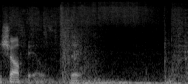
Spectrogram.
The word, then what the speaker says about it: Schofield: one appreciate your input schofield schofield i always thought that like that would be the beginner's trap to call it schofield rather than sheffield shows what i know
